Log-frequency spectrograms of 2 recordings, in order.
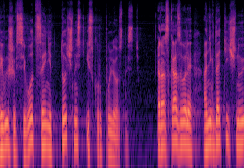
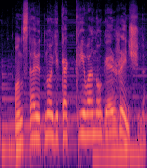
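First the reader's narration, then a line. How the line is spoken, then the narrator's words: Muttered. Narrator (Russian): пробурчал инспектор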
